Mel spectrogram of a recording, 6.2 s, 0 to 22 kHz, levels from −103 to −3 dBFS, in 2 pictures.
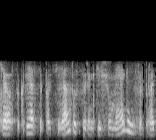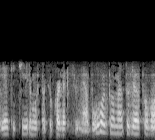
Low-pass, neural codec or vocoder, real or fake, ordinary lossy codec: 3.6 kHz; vocoder, 22.05 kHz, 80 mel bands, HiFi-GAN; fake; AAC, 16 kbps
